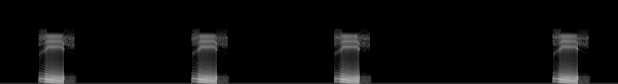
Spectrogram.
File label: my name french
